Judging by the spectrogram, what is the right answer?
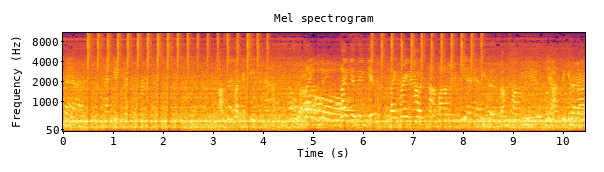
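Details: Q-switched laser tattoo removal demonstrated live at a symposium, starting on a blue-black area of a multicolour tattoo: rapid, regular, sharp laser snaps in bursts over a steady machine hum, with quiet talk; the sensation is likened to a rubber band snap.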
